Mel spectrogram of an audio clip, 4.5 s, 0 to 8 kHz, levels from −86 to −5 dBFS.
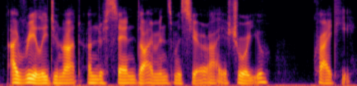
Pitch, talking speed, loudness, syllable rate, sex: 115 Hz, 160 wpm, -20 LUFS, 5.2 syllables/s, female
